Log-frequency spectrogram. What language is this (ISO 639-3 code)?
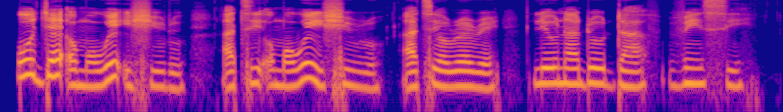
yor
